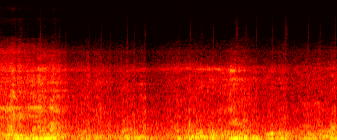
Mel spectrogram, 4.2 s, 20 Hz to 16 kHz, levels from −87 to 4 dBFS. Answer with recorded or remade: recorded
